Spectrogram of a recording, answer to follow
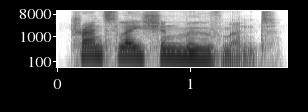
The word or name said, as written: translation movement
